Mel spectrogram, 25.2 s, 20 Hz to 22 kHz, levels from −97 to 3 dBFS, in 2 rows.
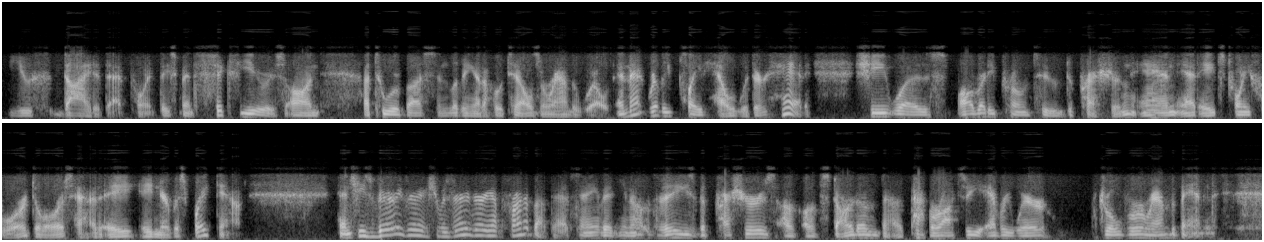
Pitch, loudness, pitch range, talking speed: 95 Hz, -26 LUFS, 85-120 Hz, 175 wpm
